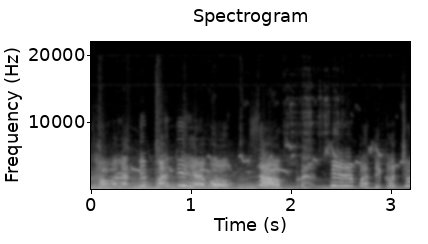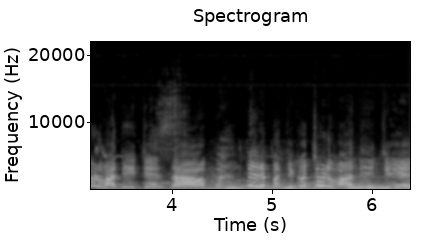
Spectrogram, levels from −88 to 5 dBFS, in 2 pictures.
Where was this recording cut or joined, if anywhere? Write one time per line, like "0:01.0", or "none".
none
